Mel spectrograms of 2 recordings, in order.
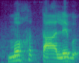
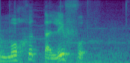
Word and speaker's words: मुख्तलिफ: सर मुख्तालिब, भाई मुख्तालिब नहीं होता, वो होता है मुख्तलिफ।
